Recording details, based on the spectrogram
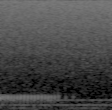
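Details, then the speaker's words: Adult, super hungry after shoveling snow, has a brief low, fluttering stomach rumble fading into a quieter drone; ordinary hunger-related stomach growling (borborygmi). "can you hear my stomach growling? [laughter] My stomach is growling. Um, I was out shoveling snow and now I'm like super hungry."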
